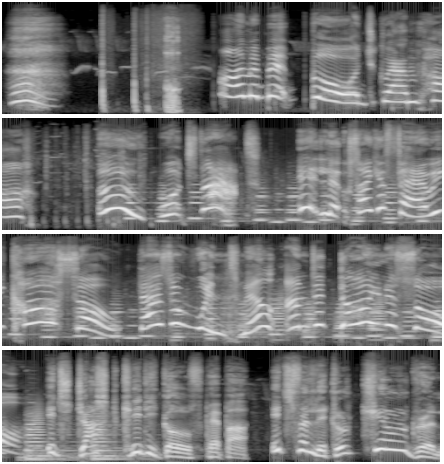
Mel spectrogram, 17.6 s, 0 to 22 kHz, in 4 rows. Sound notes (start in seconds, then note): 1.5 snort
